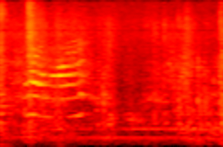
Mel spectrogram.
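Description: A house cat meows once near the start, a single short call that rises and falls in pitch.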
